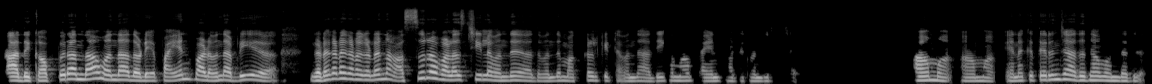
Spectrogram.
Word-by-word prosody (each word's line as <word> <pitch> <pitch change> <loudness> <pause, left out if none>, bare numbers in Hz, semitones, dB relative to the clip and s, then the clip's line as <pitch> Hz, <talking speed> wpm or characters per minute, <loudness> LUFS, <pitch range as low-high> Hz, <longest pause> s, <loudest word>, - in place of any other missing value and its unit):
அதுக்கப்பறம் 180 +7 +4
தான் 270 +2 +5
வந்து 215 -1 +3
அதோடைய 175 -2 +2
பயன்பாடு 205 0 +1
வந்து 200 +1 +2
அப்பிடியே 205 +5 +1 0.6
கடகட 215 +9 +4
கடகடன்னு 230 +1 +1
அசுர 285 - +2
வளர்ச்சில 210 +1 0
வந்து 185 +2 -1
அது 160 0 -9
வந்து 170 +3 -3
மக்கள்க்கிட்ட 180 +1 -8
வந்து 160 +1 -4
அதிகமா 170 +2 -5 0.2
பயன்பாட்டுக்கு 160 0 -7
வந்துருச்சு. 155 0 -10 1.3
ஆமா, 190 -2 +1 0.3
ஆமா. 160 -1 -4 0.2
எனக்கு 180 +4 -3
தெரிஞ்சு 225 +3 +1
அதுதான் 190 -1 0
வந்தது. 170 -2 -2
185 Hz, 130 wpm, -23 LUFS, 170-215 Hz, 1.3 s, தான்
